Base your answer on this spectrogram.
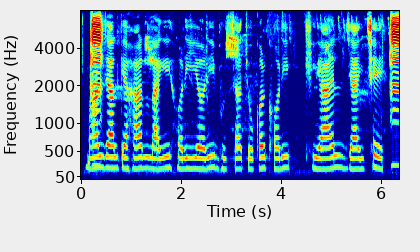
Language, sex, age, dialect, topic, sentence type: Magahi, female, 25-30, Western, agriculture, statement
